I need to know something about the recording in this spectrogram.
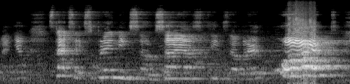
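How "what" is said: loud, higher mock disbelief; hammed-up loud "what"; shocked outburst. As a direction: blurt it out in exaggerated shock. Acted shock at his sad news.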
